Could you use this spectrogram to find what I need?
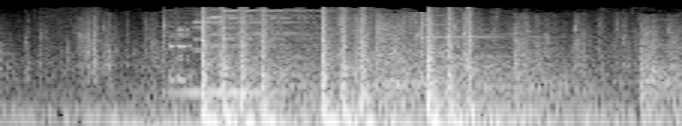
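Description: A rifle fires rapid bursts of shots that echo down a tunnel.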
